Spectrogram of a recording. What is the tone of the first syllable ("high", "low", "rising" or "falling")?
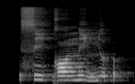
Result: falling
